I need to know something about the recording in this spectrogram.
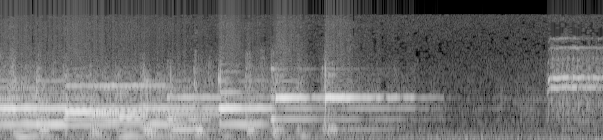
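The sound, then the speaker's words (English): A melodic tune plays, then near the end a loud, buzzy telephone ring cuts in abruptly, a single bright burst, in the living room of a house in Cincinnati, Ohio. “There's the telephone again. Hey, the telephone's ringing.”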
